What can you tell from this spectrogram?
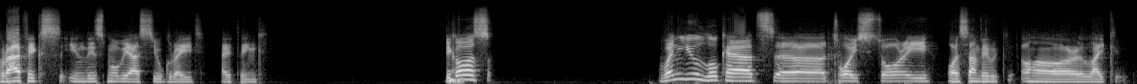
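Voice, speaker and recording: A man's bright, sharp tone at a very slow pace, with long, frequent pauses and a dry, close sound free of echo. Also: ordinary pitch variation. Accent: non-native. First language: not English. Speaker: streamer and artist. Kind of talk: casual chat. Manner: halting, many fillers.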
